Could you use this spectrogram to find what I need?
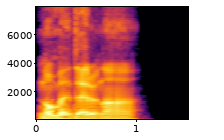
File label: warrior conversation emotion question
